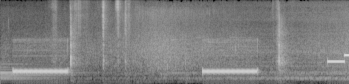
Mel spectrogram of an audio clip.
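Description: Two long, loud electronic beeps of about a second each, with a few sharp knife clicks on a wooden cutting board between them as cucumbers are sliced lengthwise. Near the end a rising run of electronic tones begins, stepping up in pitch.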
